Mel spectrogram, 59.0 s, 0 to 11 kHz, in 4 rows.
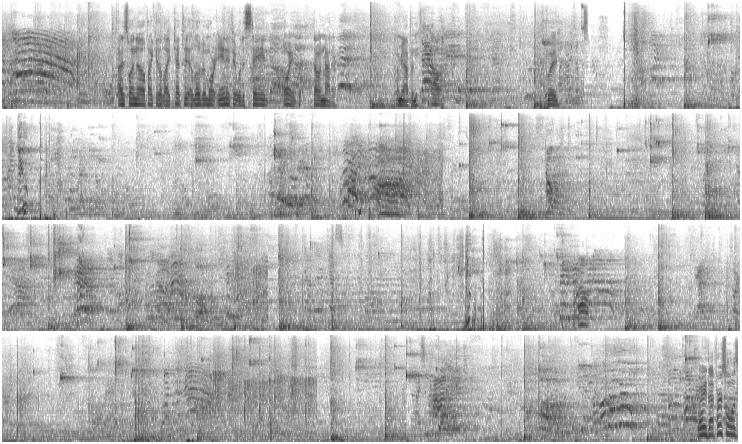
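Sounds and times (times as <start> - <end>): players calling out and talking: 0.0 - 48.6, 50.6 - 59.0.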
